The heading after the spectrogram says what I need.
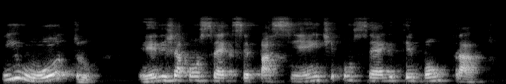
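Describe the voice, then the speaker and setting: A man's voice: a little high, lively intonation, measured pace, a little mellow. A middle-aged man with a Rio de Janeiro accent leading a spiritist study group, telling stories with many asides and repeated phrases. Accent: Rio de Janeiro Portuguese. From Brazil. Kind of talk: conversational group study talk.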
